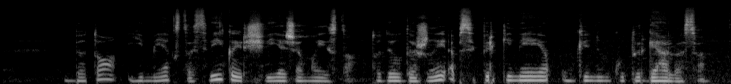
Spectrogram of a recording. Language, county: Lithuanian, Klaipėda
